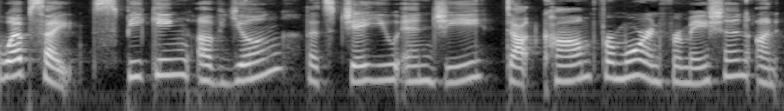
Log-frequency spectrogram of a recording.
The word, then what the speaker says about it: Jung: or on tune in just be sure to pronounce Jung with a heart J so with special thanks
